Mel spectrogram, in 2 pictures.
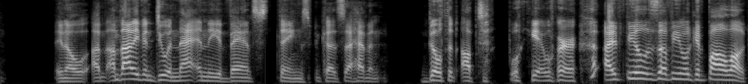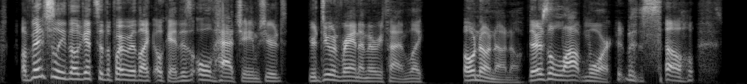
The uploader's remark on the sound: This was a live class recorded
